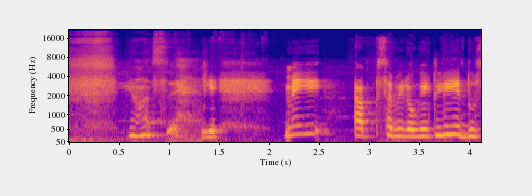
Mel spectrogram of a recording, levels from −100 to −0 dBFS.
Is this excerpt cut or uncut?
cut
